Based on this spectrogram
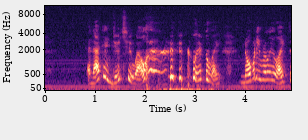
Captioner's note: laughter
